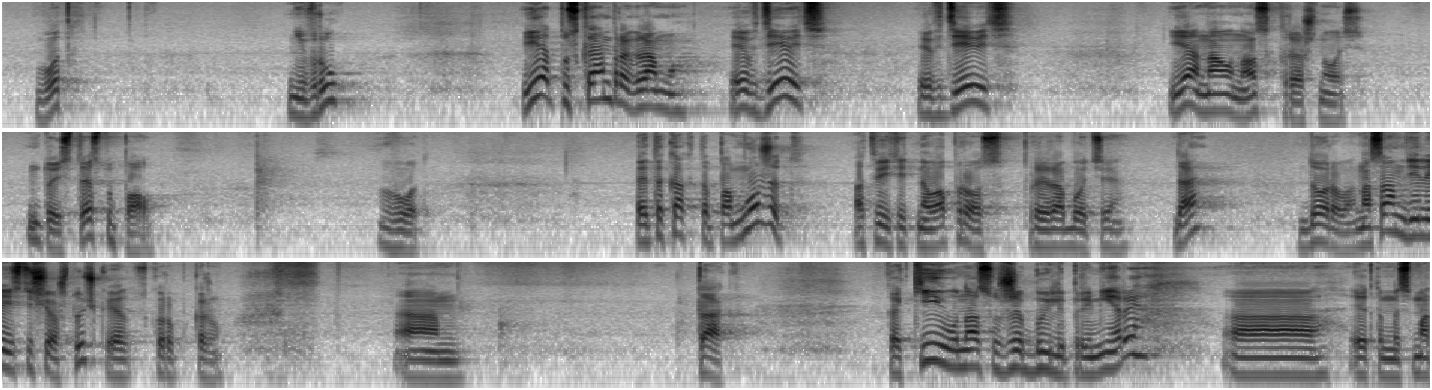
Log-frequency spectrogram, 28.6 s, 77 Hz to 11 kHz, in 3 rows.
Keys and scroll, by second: 4.6 alt+super+r, 26.4 ctrl+4, 28.1 ctrl+5.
